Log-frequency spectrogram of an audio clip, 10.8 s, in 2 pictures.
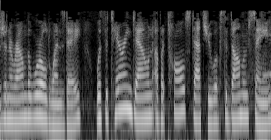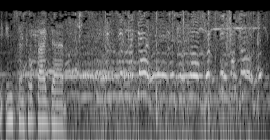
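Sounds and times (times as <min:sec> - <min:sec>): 
speech: 0:00.0 - 0:07.2
large crowd roaring and shouting: 0:05.3 - 0:10.8.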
